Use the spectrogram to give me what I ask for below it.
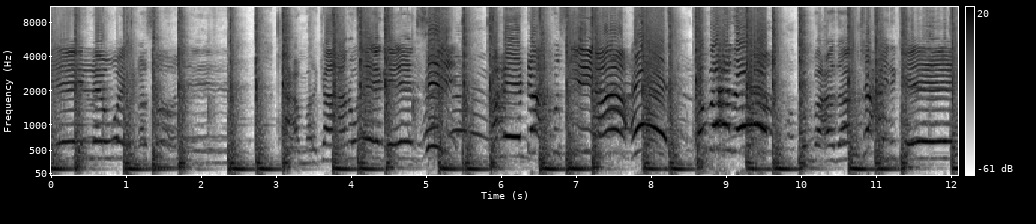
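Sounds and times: drum struck with wooden sticks: 0.0 - 11.6
women singing: 0.0 - 12.0.

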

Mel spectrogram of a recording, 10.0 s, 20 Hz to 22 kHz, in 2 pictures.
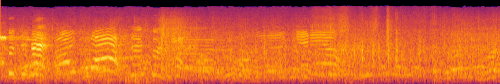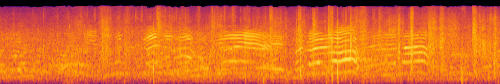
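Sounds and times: children shouting: 4.5 - 10.0.

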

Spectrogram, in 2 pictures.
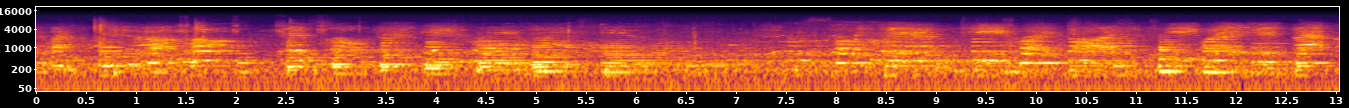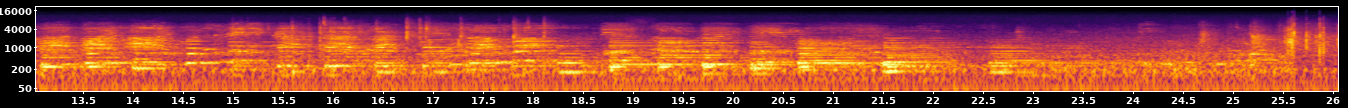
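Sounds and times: children singing in chorus: 0.0 - 23.2
music: 0.0 - 26.0.

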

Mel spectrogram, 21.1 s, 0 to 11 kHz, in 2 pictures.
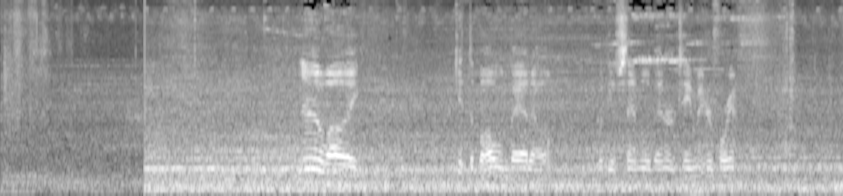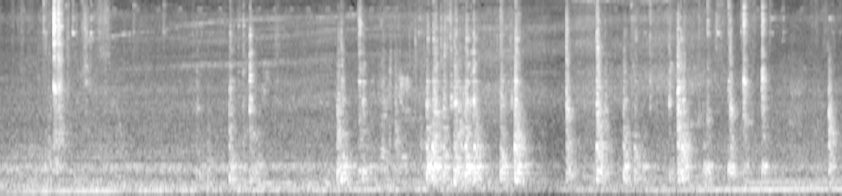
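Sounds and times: steady low hum: 1.8 - 7.6
tire rattling and knocking: 13.0 - 21.0.

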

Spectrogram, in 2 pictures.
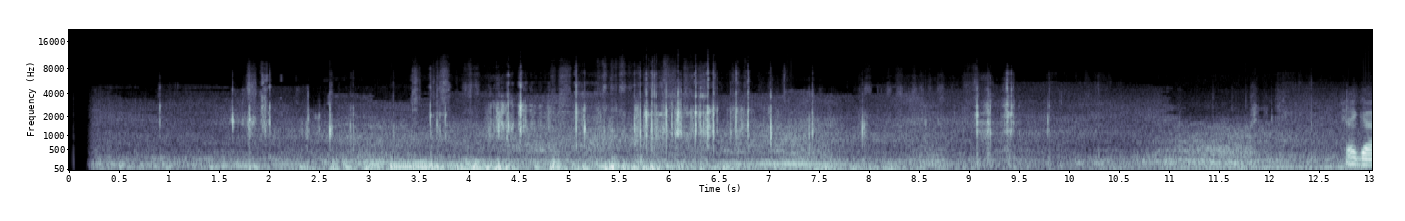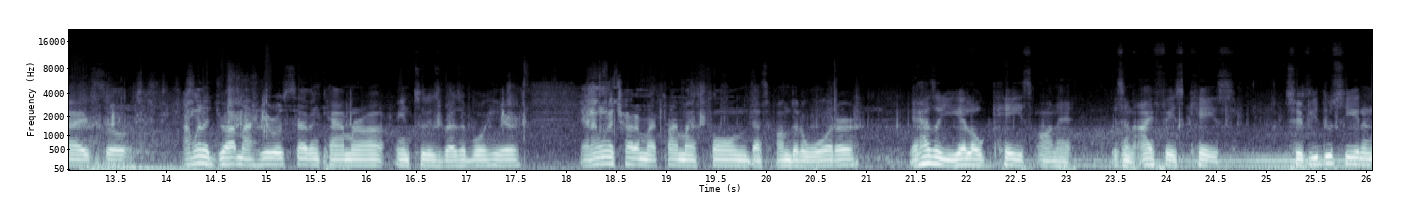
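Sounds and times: fingers handling camera: 1.6 - 10.4
steady low rumble: 10.2 - 18.1.

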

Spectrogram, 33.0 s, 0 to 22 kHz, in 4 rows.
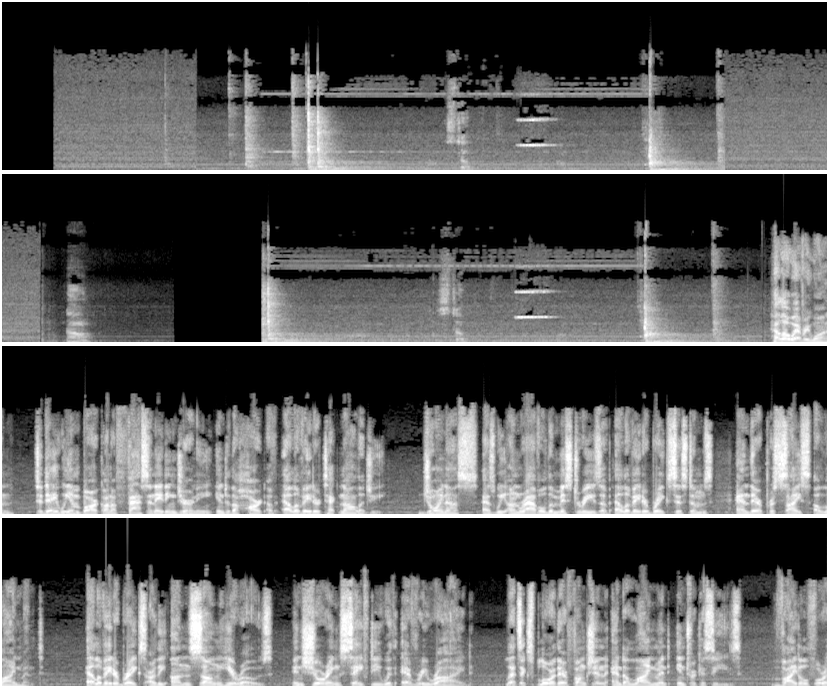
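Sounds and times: steady hum: 0.6 - 9.1, 10.9 - 33.0
elevator brake clacking: 1.6 - 3.8.

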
